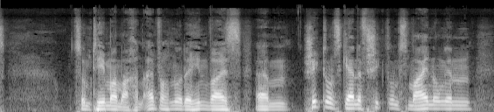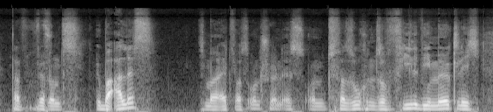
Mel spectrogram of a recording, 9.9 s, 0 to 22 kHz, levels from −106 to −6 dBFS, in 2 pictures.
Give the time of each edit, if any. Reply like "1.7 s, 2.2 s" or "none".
2.5 s, 3.7 s, 5.4 s, 5.8 s, 6.9 s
